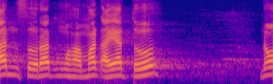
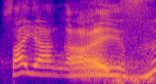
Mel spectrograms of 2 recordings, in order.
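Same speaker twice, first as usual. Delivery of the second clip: husband calling his wife with hammed-up love; proper loving call. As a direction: call "Sayang" out with full affection. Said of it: "yang betul, Mas".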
